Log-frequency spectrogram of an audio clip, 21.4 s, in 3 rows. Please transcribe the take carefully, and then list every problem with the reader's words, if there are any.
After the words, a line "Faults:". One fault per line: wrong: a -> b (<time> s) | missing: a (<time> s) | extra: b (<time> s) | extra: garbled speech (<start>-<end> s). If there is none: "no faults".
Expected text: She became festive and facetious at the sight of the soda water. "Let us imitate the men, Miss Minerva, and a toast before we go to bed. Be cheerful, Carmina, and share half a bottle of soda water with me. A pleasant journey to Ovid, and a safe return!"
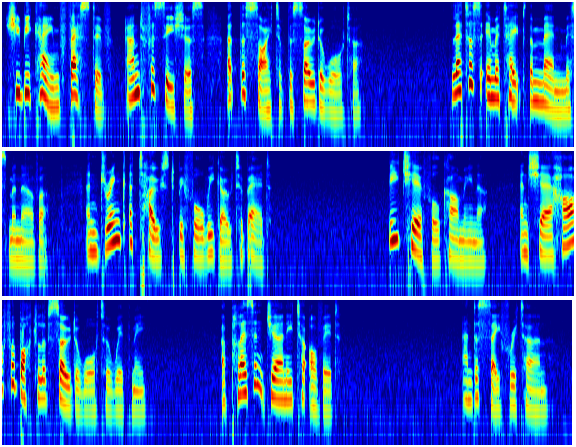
She became festive and facetious at the sight of the soda water. "Let us imitate the men, Miss Minerva, and drink a toast before we go to bed. Be cheerful, Carmina, and share half a bottle of soda water with me. A pleasant journey to Ovid, and a safe return!"
Faults:
extra: drink (8.4 s)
